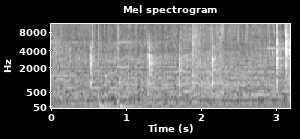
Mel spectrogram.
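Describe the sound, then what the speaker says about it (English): Beef being stirred back into a stroganoff in a hot pan: a steady sizzle with scraping strokes and soft clacks of the spoon, close and continuous, with no talking. "Just gonna give it a quick mix."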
